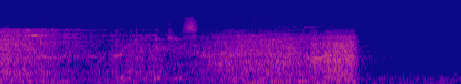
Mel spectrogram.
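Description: Loud static crackles and hisses, then cuts off.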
